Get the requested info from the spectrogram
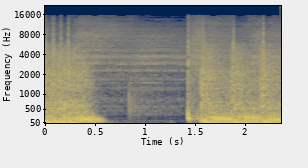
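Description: Metalcore band playing with distorted guitars and drums. About half a second in the band stops abruptly for roughly a second, then comes back in together on a sharp hit.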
